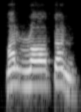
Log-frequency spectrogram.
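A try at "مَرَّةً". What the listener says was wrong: র একটু টান হয়, টান হবে না এটা।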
